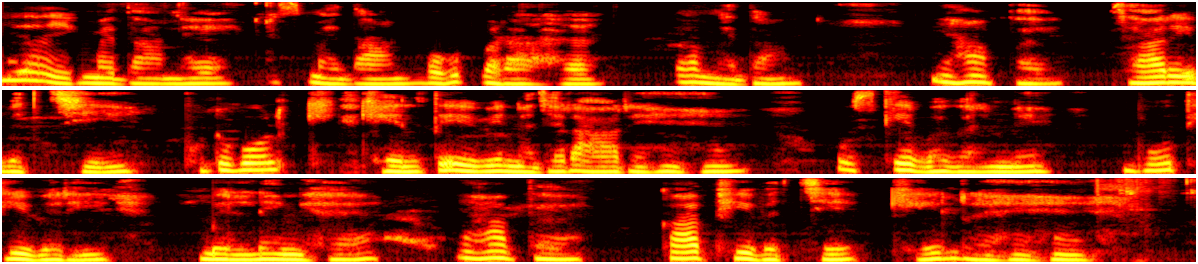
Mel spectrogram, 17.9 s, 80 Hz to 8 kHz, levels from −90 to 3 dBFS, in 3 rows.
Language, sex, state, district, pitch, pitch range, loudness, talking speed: Hindi, female, Bihar, Jamui, 185 Hz, 175-210 Hz, -19 LUFS, 125 wpm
